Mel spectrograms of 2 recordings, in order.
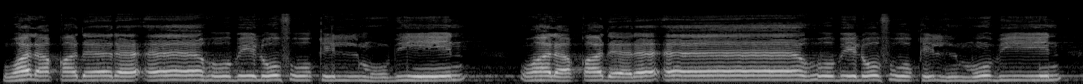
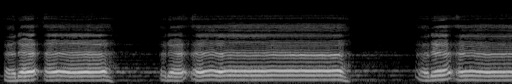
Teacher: فإنها لورش فيها التقليل في الحرفين، التقليل في الحرفين الراء والهمزة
